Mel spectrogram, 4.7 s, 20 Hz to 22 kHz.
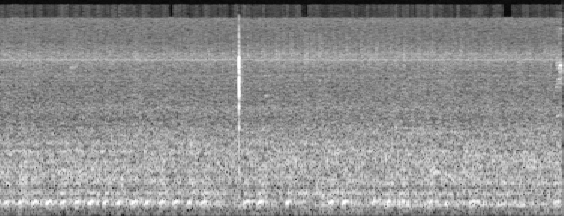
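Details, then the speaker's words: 2007 Nissan Quest 3.5 V6 with P0300 random misfire, idling with one injector disabled via scanner actuator test: lumpy uneven pulse and shaking, showing that cylinder works; used to isolate the misfiring cylinder. "okay yes that cylinder it's working see how the camera starts shaking"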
